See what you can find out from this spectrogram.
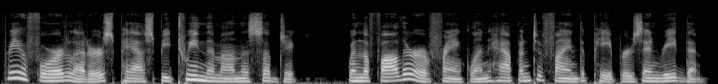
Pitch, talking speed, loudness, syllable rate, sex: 160 Hz, 190 wpm, -17 LUFS, 4.8 syllables/s, female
